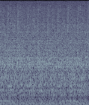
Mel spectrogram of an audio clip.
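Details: Jeep in cold Colorado mountains: short burst of low lumpy idle with an uneven firing beat; idling super rough and struggling uphill, cause unclear.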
